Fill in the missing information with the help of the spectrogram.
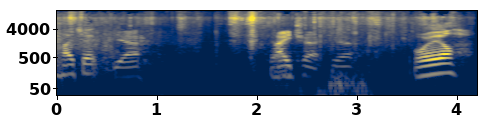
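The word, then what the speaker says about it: Hajicek: yeah is that how you say his name high check yeah i checked yeah well i'm going to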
